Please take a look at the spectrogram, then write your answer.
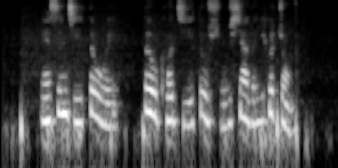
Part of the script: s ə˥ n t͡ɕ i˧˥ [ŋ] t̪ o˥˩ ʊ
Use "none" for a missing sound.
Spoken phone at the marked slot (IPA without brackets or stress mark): none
